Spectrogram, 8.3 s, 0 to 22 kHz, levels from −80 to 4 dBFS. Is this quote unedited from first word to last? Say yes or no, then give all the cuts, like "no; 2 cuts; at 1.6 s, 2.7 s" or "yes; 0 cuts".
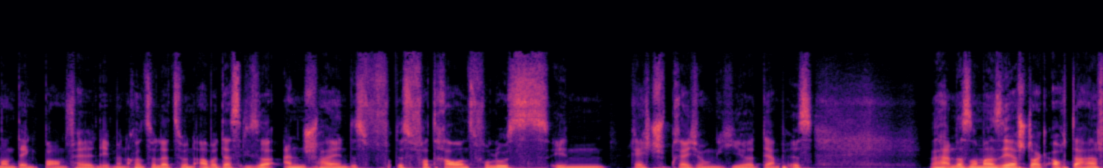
no; 5 cuts; at 1.0 s, 1.8 s, 2.9 s, 4.6 s, 5.8 s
